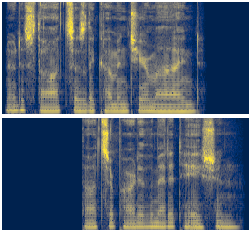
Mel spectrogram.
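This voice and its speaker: A man guiding a sleep meditation, speaking slowly and soothingly with long pauses. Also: fairly low pitch, flat delivery, vocal fry, darkish tone, dry recording, studio quality. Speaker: meditation guide.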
